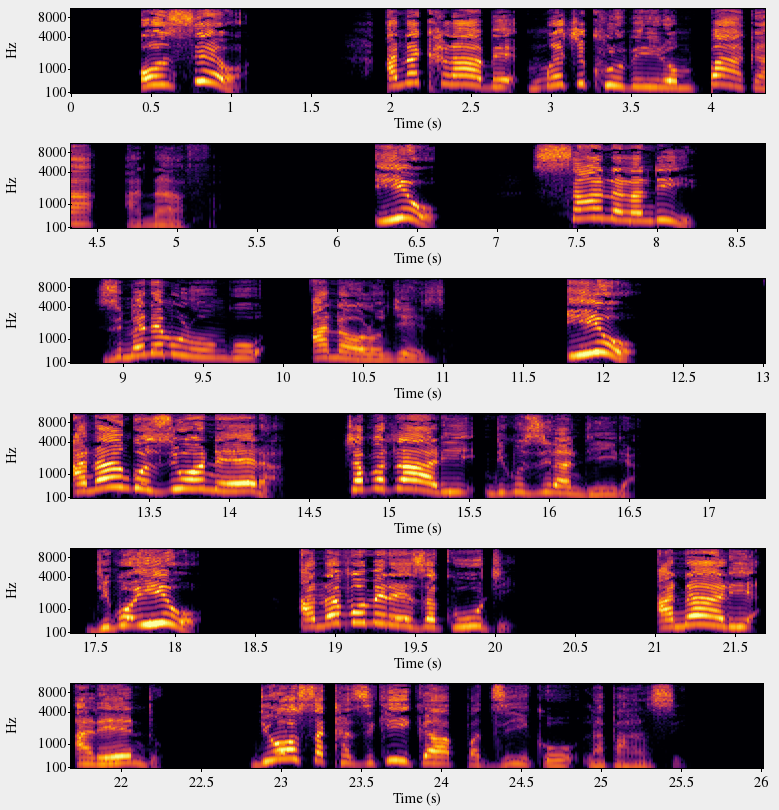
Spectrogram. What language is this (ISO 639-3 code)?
nya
